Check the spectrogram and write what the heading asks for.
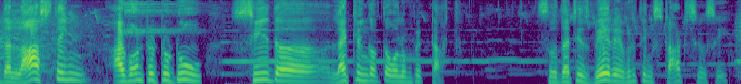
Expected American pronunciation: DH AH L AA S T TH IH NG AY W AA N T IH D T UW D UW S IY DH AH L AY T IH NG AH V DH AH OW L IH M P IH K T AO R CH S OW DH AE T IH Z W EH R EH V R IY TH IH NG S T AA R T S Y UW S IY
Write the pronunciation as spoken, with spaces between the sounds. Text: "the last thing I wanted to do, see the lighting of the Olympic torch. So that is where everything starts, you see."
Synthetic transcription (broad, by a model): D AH L AA S T T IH NG AY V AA N T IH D T UW D UW S IY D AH L AY T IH NG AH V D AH OW L IH M P IH K T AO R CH S OW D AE T IH Z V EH R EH V R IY T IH NG S T AA R T S Y UW S IY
